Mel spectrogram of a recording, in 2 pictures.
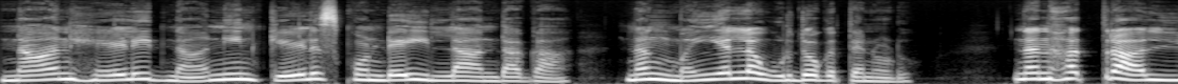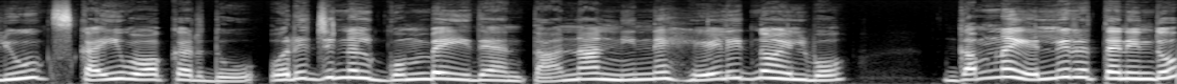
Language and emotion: Kannada, angry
